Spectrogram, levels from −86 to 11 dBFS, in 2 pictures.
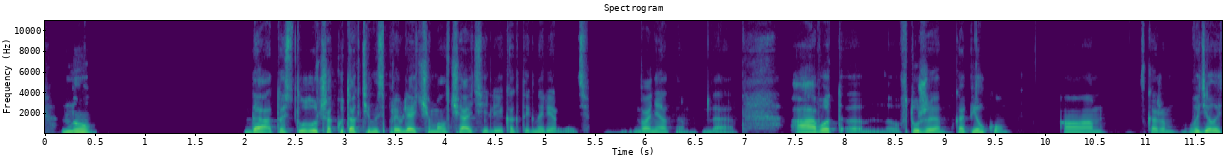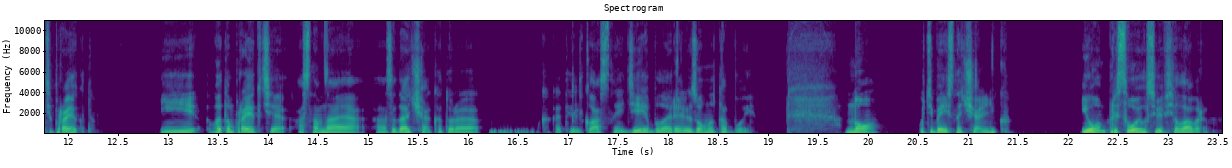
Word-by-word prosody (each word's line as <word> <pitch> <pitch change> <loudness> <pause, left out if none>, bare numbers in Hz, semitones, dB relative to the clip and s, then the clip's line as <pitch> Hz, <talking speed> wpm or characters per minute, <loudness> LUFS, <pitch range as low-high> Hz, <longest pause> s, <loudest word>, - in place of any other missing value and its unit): Ну. 220 -6 +4 1.5
Да, 140 -5 +4
то 140 - -3
есть 140 +2 -4
лучше 180 -1 +4
какую-то 160 0 +3
активность 145 -4 0
проявлять, 145 +4 +3
чем 130 - -2
молчать 135 +2 0
или 115 -1 -4
как-то 120 0 -6
игнорировать. 115 - -7 0.5
Понятно, 120 - -4
да. - - -11 0.5
А 155 +2 +5
вот, 165 0 +3
э, - - -25
м, 80 +1 -11
в - - -13
ту 180 - +4
же 125 -7 +1
копилку, 135 - -2 0.5
ам, 125 -2 -2 0.3
скажем, 120 -4 -6
вы 145 +1 0
делаете 145 -3 +2
проект, 150 - -1 0.7
и 145 -4 -1
в 135 - -10
этом 155 -1 +2
проекте 150 - 0
основная, 140 -5 -1
а, 120 -1 -6
задача, 135 - 0
которая, 115 -3 -3
м, - - -17
какая-то 120 +1 -12
или 120 - -7
классная 125 0 -4
идея 160 +9 +1
была 120 -1 0
реализована 125 +3 0
тобой. 125 -4 -8 0.9
Но 145 -5 +2 0.4
у 140 - -5
тебя 150 0 +3
есть 130 0 +1
начальник, 125 - -3 0.7
и 175 - +5
он 270 +9 +8
присвоил 190 - +4
себе 185 -2 +1
все 170 - -2
лавры. 125 -8 +1
135 Hz, 140 wpm, -23 LUFS, 120-155 Hz, 1.5 s, он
